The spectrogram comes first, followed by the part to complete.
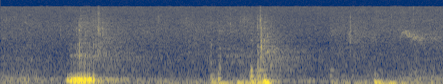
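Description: A faint, brief, low grunt-like throat sound from a person about half a second in, followed by a few faint clicks.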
